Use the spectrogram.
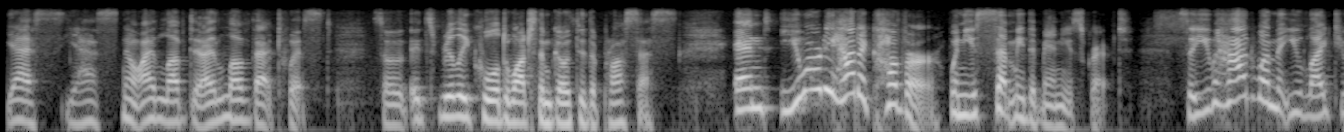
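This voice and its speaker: A woman's voice: on the low side, fairly bright tone, dry recording. A woman hosting a casual interview in an effusive, informal way, on slightly dull audio. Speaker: interviewer, publisher.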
